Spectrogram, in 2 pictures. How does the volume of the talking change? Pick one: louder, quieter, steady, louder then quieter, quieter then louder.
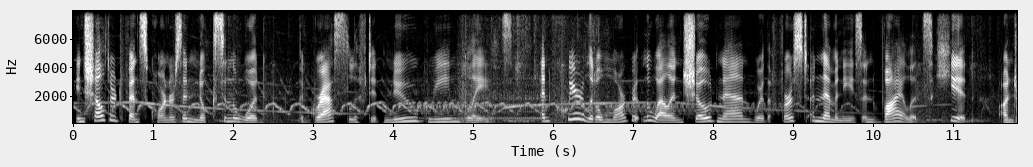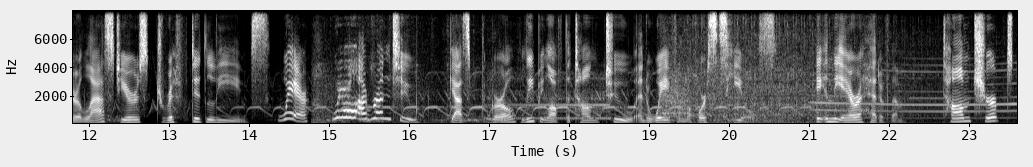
steady.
